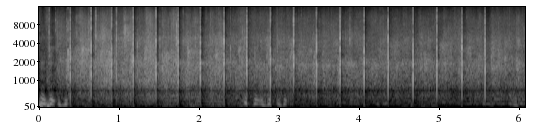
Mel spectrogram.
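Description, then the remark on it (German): An audience applauds a group who came up to the front to present their project, a dense wash of hand claps punctuated by sharp, evenly spaced louder claps throughout, while faint voices murmur underneath. “Vielen Dank, dass ihr nach vorne gekommen seid und ihr kriegt auf jeden Fall noch, bleibt kurz hocken, einen Applaus”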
